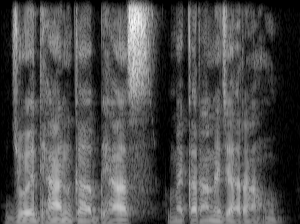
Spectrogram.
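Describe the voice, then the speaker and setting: A man leading a guided meditation as a spiritual teacher, speaking in a measured, instructive way with deliberate pauses. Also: deep voice, steady tone.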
